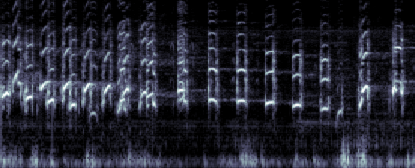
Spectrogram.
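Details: Red-legged seriemas in a flock in open fields, singing near the observer: quick burst of yelps that slows into spaced, single loud notes, light low rumble.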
